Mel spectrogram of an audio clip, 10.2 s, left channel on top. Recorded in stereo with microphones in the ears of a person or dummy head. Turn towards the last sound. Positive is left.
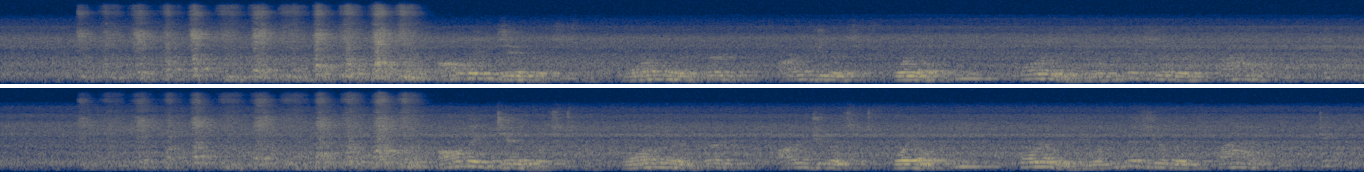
turn(degrees=-55)  # may be behind; listen again after turning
